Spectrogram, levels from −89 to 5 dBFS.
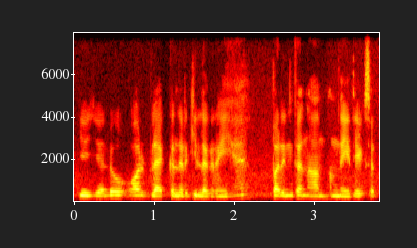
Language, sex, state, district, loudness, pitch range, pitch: Hindi, male, Uttar Pradesh, Lalitpur, -18 LUFS, 130-145 Hz, 135 Hz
